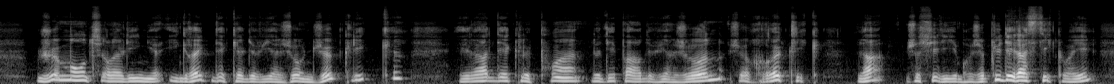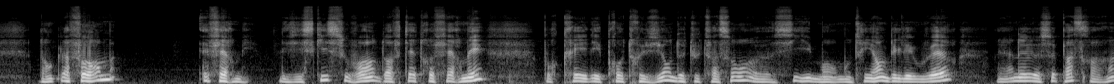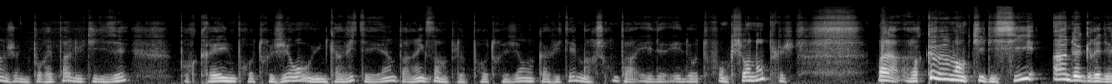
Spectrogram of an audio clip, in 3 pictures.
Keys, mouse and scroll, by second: 3.2 click, 7.5 click, 30.9 right click.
